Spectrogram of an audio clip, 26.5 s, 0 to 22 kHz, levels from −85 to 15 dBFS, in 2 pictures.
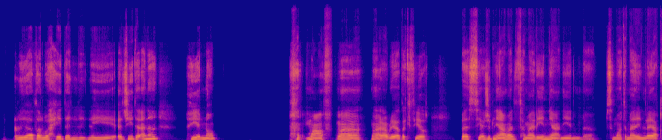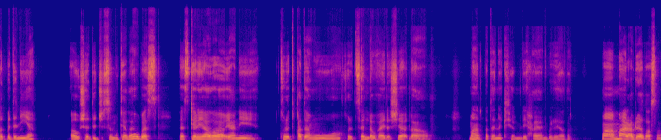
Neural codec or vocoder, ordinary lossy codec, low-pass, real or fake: none; none; none; real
